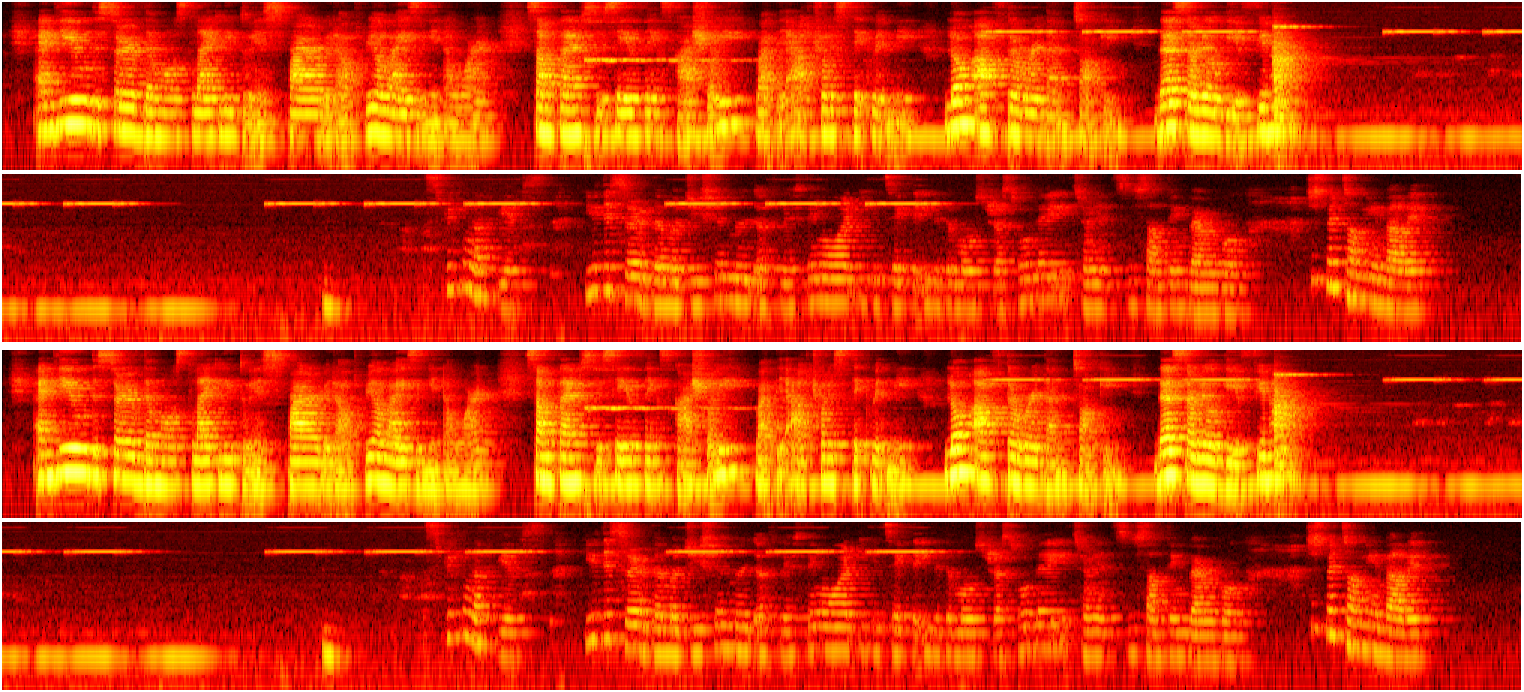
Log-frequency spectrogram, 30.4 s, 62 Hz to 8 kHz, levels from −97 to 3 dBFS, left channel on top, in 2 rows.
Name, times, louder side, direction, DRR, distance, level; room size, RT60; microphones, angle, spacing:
voice 1, 0.1-9.1 9.4-11.2 11.5-12.9 18.4-18.5, right 2 dB, 55° right, -1 dB, 0.3 m, -22 dB
sound 1, 5.8-17.5, right 2 dB, 25° left, 0.4 m, -37 dB
Alarm, 9.8-12.8 13.8-16.8 17.8-20.8 21.8-24.8, left 2 dB, 85° left, 0.5 m, -33 dB
Piano, 12.5-20.5, equal, 45° left, 0.8 m, -36 dB
voice 2, 14.8-15.2 19.2-29.5, right 1 dB, 15° right, -7 dB, 0.6 m, -37 dB
2.4 x 2.0 x 3.0 m, 0.68 s
head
